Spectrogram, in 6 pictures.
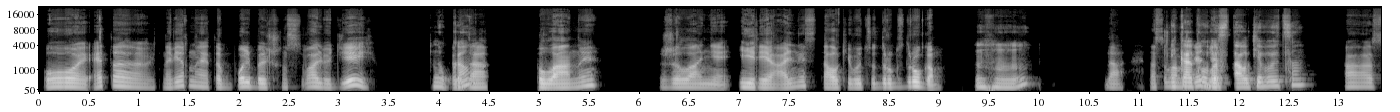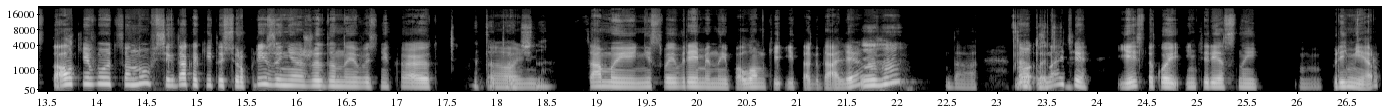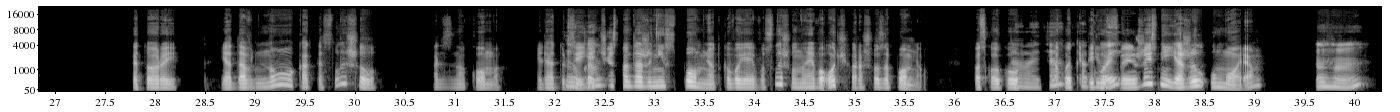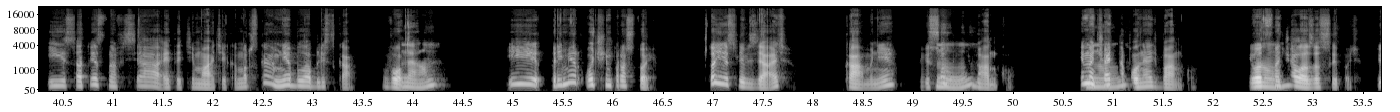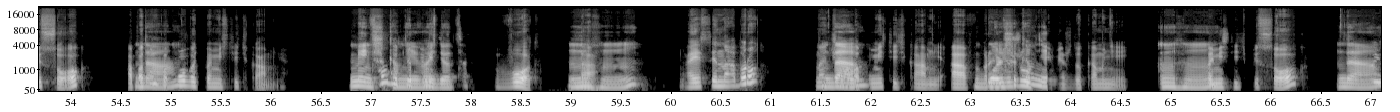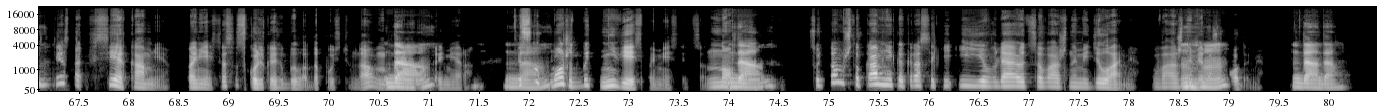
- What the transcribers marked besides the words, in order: tapping; other background noise
- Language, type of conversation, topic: Russian, unstructured, Как вы обычно планируете личный бюджет?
